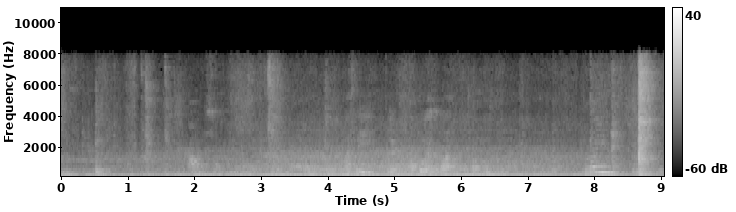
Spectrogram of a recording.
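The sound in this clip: A door being pulled open, heard as soft clatter and a sharper knock near the end, under ongoing voices and background noise.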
